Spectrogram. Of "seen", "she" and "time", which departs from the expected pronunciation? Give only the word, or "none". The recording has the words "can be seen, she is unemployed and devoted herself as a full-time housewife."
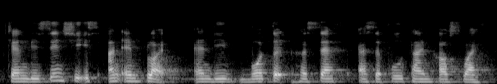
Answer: none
